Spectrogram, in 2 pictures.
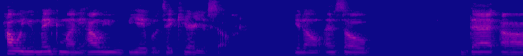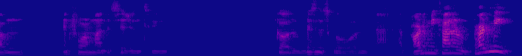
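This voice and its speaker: A man's voice: fairly low pitch, moderate pace, long pauses, fairly bright tone. A man in his thirties from the United States, a podcast guest who talks things through thoughtfully and often says "you know". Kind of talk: casual conversation.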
